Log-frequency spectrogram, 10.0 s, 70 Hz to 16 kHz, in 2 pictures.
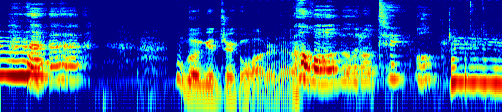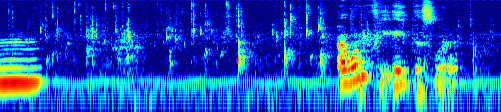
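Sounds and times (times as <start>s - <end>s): steady low hum: 0.0s - 10.0s
dog lapping water: 4.7s - 10.0s.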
